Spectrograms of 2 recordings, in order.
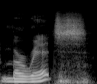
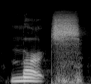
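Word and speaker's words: Moritz: John Nicholas Mertz, spelled M O R I T Z like Meritz, but locally pronounced Mertz.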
